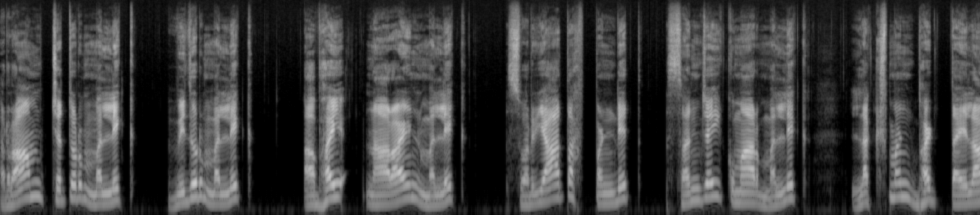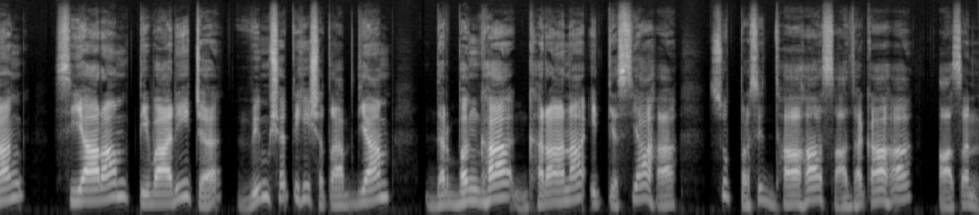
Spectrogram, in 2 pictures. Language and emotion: Sanskrit, neutral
